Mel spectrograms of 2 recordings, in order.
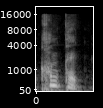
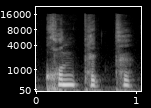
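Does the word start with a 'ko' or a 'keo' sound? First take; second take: keo; ko. First: The first vowel is 'eo' and the final 't' is dropped. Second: The first vowel is 'o' and the final 't' is kept. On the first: The speaker calls it wrong. "컨택이라고 하죠. 컨택. 절대 안 됩니다" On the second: The speaker calls it right. "아이 콘택트"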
